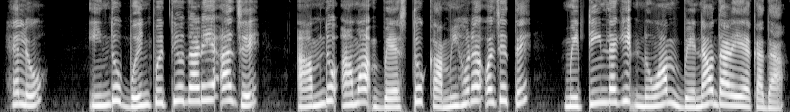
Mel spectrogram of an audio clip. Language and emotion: Santali, surprised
